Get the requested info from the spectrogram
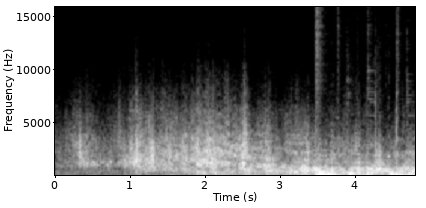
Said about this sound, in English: that sound is probably the sound of a T-6 Texan II flying overhead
